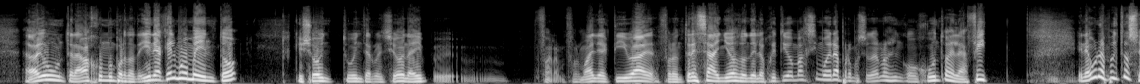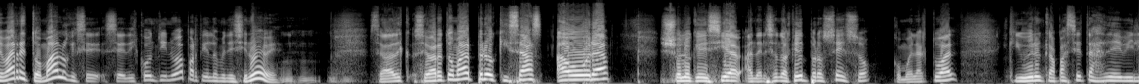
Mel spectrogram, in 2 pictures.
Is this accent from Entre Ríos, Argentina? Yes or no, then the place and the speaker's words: yes; Concordia, Entre Ríos, Argentina; porque somos de Concordia, cruzamos el charco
